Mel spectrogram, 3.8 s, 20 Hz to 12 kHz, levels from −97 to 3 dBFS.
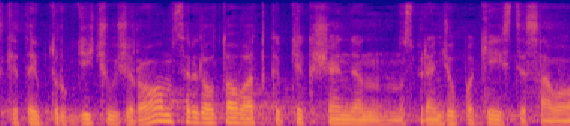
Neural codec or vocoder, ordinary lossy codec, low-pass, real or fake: none; AAC, 64 kbps; 10.8 kHz; real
